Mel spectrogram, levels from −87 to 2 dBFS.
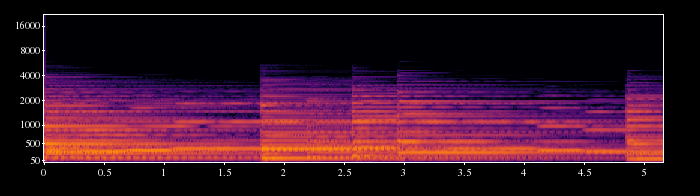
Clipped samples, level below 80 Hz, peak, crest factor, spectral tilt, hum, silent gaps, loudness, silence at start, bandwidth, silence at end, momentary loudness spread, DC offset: under 0.1%; -60 dBFS; -12 dBFS; 14 dB; -11 dB/octave; none; none; -25 LUFS; 0 s; 4.9 kHz; 0 s; 7 LU; under 0.1%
